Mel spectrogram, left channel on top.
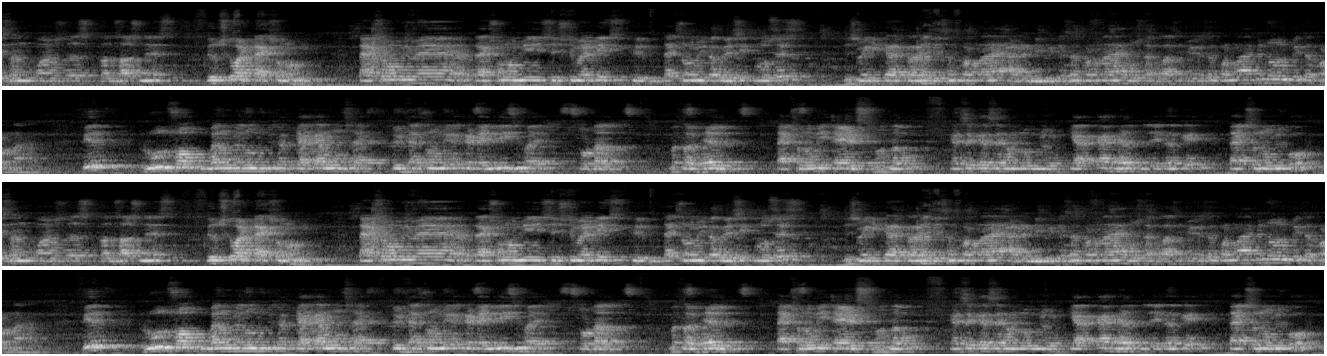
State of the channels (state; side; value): noise; left; rumble, 26 dB below the sound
